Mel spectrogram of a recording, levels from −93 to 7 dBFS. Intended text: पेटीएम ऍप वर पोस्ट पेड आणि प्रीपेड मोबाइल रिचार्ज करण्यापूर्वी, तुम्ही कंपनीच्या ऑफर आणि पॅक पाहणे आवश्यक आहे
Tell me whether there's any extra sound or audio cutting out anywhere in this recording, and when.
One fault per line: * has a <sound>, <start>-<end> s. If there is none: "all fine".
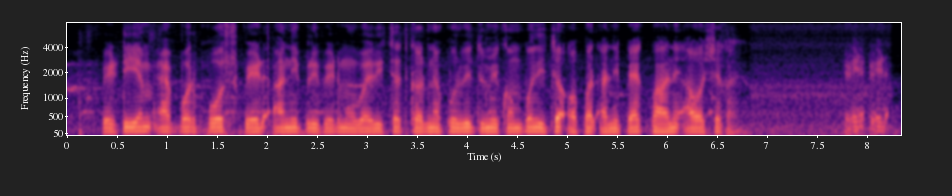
* has a laugh, 7.8-8.2 s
